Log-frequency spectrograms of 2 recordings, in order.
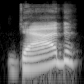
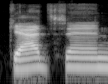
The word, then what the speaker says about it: Gadsden: Gadsden. Gadsden. I would almost guarantee that the second D is silent and it's Gadsden.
